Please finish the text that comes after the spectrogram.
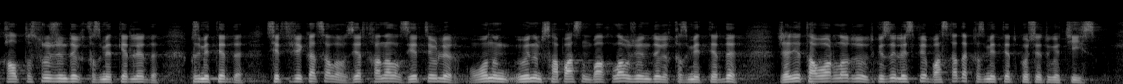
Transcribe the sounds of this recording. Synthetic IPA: qʰɑlˠəp̚t̪ɑst̪əɾuʒɵnd̪e̞ɡʲɪqʰəzme̞t̪kʲeɾlqʰəzme̞t̪ːe̞ɾd̪ɪ | se̞ɾt̪ifijkat̪sɨjɑlˠɑwze̞ɾt̪χɑnɑlˠəqze̞ɾt̪ːewle̞ɾwo̞nəɴwɵnɪmsɑpɑsənbɑlˠqəlˠɑwʒɵnɪnd̪e̞ɡʲɪqʰəzme̞t̪ːe̞ɾd̪ɪʒæne̞t̪ʰɑwɑɾlˠɑɾd̪əwɵt̪kʲɪzɪlespe̞bɑsqɑd̪ɑqʰəzme̞t̪ːeɾd̪ɪkʲʰɵɾse̞t̪uɡʲe̞t̪ʰijɪs

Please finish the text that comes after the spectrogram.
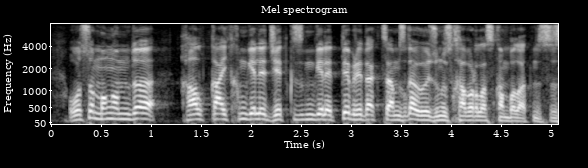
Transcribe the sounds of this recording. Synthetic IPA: wo̞səmʊɴəmd̪ə | χɑlˠəqːɑɑjt̪qʰəmkʰʲe̞le̞d̪ʒe̞t̪kʲɪzɡʲɪmkʲʰe̞le̞d̪̚d̪e̞pɾʲe̞d̪ak̚t̪sɨjaməzʁɑwɵzɪŋɪz̥χɑbɑɾlˠɑsqɑnbo̞lˠɑ̰t̪ənɪz

